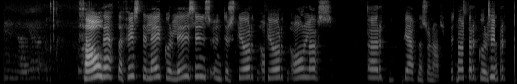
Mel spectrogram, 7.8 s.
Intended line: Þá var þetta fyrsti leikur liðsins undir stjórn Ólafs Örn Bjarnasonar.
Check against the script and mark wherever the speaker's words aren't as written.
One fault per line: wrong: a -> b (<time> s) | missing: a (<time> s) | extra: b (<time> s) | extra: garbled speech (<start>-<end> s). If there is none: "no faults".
missing: var (1.4 s)
extra: stjórn (3.9 s)
extra: garbled speech (6.8-7.6 s)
